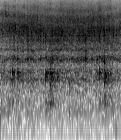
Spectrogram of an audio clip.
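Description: Shallots sautéing in hot oil with mustard seeds, dried red chillies and curry leaves for rasam, giving a steady close sizzle and crackle with faint stirring scrapes throughout, no voices.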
